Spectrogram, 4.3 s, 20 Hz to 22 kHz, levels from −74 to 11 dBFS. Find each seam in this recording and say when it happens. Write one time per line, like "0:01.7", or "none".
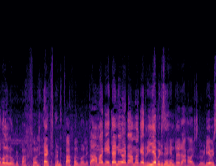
0:01.7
